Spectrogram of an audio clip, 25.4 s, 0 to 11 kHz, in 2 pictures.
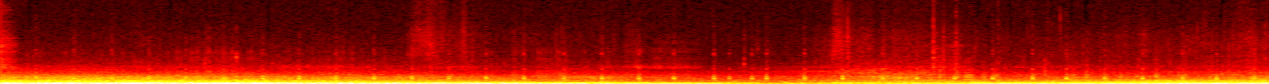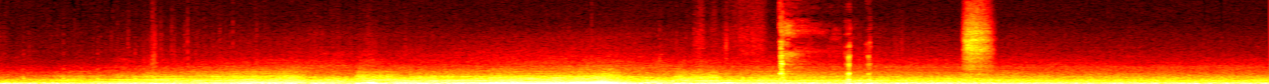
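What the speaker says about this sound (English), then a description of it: "get a little acceleration test going up the ramp" A 2022 Cadillac CT4-V Blackwing pulls hard up a highway on-ramp, its engine a steady loud drone from inside the cabin that dips briefly, then builds and swells under acceleration with wind rush.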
